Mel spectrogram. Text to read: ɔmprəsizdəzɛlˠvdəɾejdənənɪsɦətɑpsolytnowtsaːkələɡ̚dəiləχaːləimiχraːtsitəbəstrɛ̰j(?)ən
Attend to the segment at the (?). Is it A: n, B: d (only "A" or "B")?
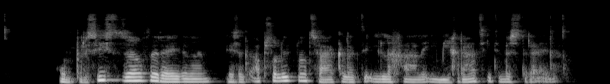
B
